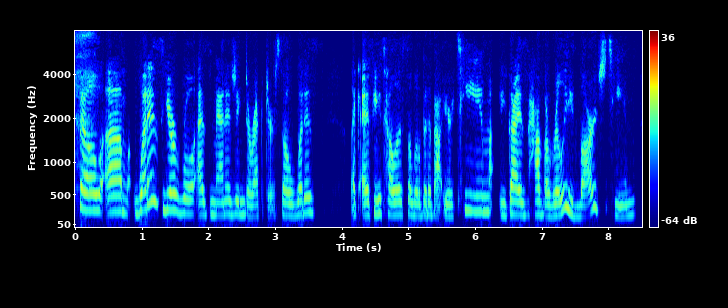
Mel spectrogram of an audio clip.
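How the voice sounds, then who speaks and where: A woman hosting a casual interview over a video call, with a slightly husky voice. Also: medium pitch, normal speed, no echo. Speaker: vlogcast host and interviewer. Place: private room on a moving train. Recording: muffled, dry video call audio.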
